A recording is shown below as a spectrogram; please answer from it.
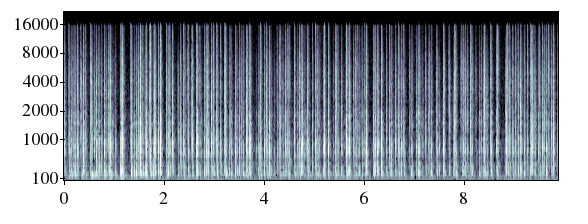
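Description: Long acrylic nails tap and scratch the sides of a small, hollow, translucent green plastic storage box with a latch handle and a diamond pattern. The result is a rapid, dense stream of short, dry clicks with no ring, mixed with bright scratchy rasps. A hollow plastic tone sits around 900 Hz.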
